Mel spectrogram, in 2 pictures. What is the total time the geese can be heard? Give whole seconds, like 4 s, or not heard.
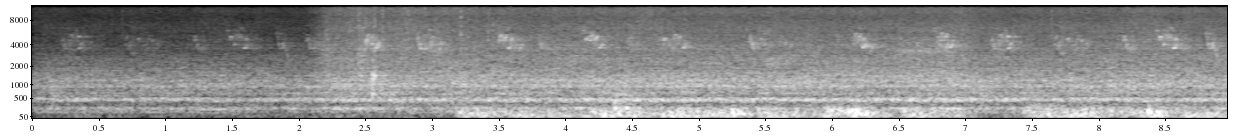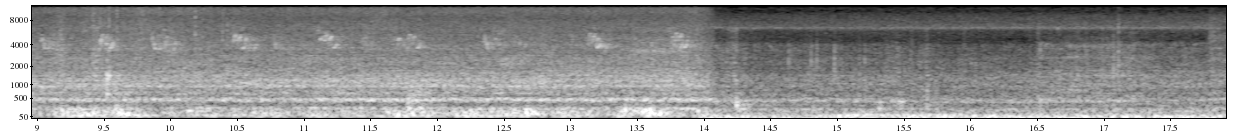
11 s.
